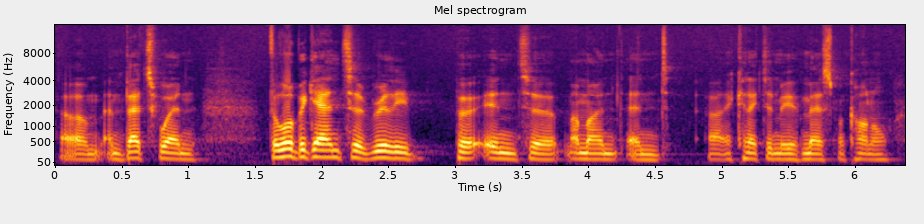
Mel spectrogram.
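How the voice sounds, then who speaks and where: A Scottish pastor in middle age, talking as an interview guest. His voice is dark and gravelly, and he often hesitates and restarts his sentences. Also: on the low side, steady tone, normal speed. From Scotland. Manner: hesitant, many ums and restarts. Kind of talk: casual interview talk.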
